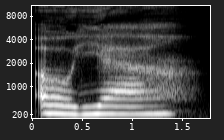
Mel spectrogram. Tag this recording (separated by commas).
Human voice, woman speaking, Speech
